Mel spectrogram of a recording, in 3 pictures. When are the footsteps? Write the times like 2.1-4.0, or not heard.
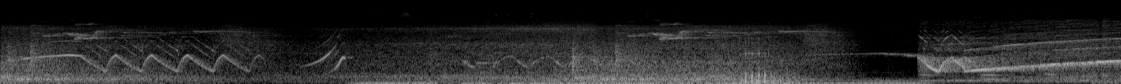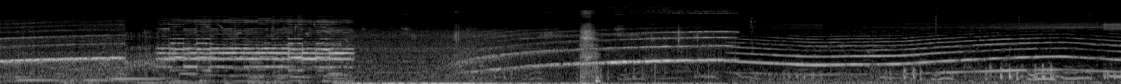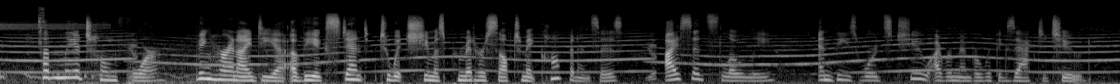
not heard.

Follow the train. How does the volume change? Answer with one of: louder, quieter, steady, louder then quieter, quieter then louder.
quieter then louder.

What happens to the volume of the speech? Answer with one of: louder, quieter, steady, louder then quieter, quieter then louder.
quieter.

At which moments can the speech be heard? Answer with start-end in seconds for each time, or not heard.
22.9-33.5.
